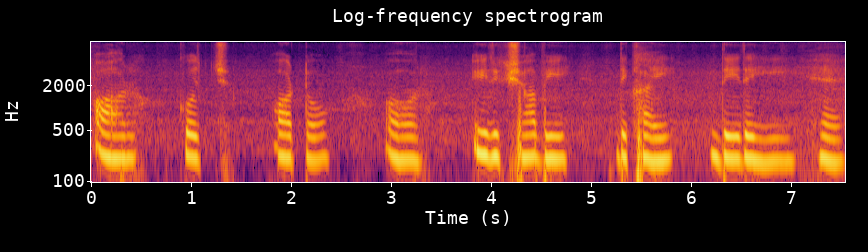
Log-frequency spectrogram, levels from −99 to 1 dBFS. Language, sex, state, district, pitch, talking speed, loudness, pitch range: Hindi, female, Madhya Pradesh, Dhar, 210 Hz, 90 wpm, -15 LUFS, 200-220 Hz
